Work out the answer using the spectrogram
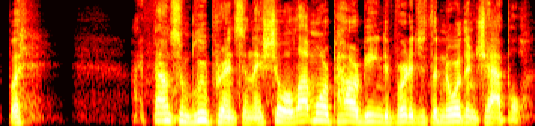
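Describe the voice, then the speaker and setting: An actor playing Captain America, a heroic and determined American soldier, delivering terse, earnest video game lines. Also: male voice, on the high side, fast talker, dry recording, clean studio sound, lightly acted. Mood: focused, determined.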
